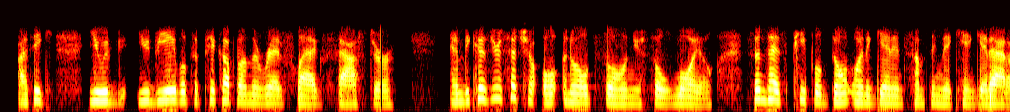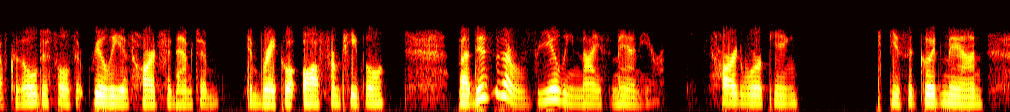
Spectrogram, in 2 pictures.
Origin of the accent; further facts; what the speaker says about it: New York, United States; Well, that fits for Georgia, but I'm from New York.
